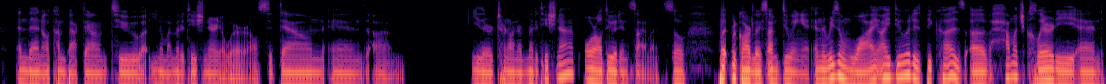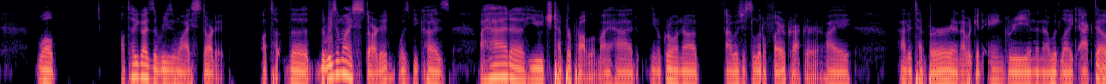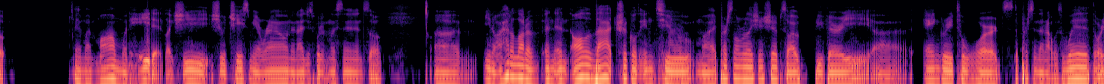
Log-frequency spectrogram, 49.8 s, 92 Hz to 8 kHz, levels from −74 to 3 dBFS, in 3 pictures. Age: 20-39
